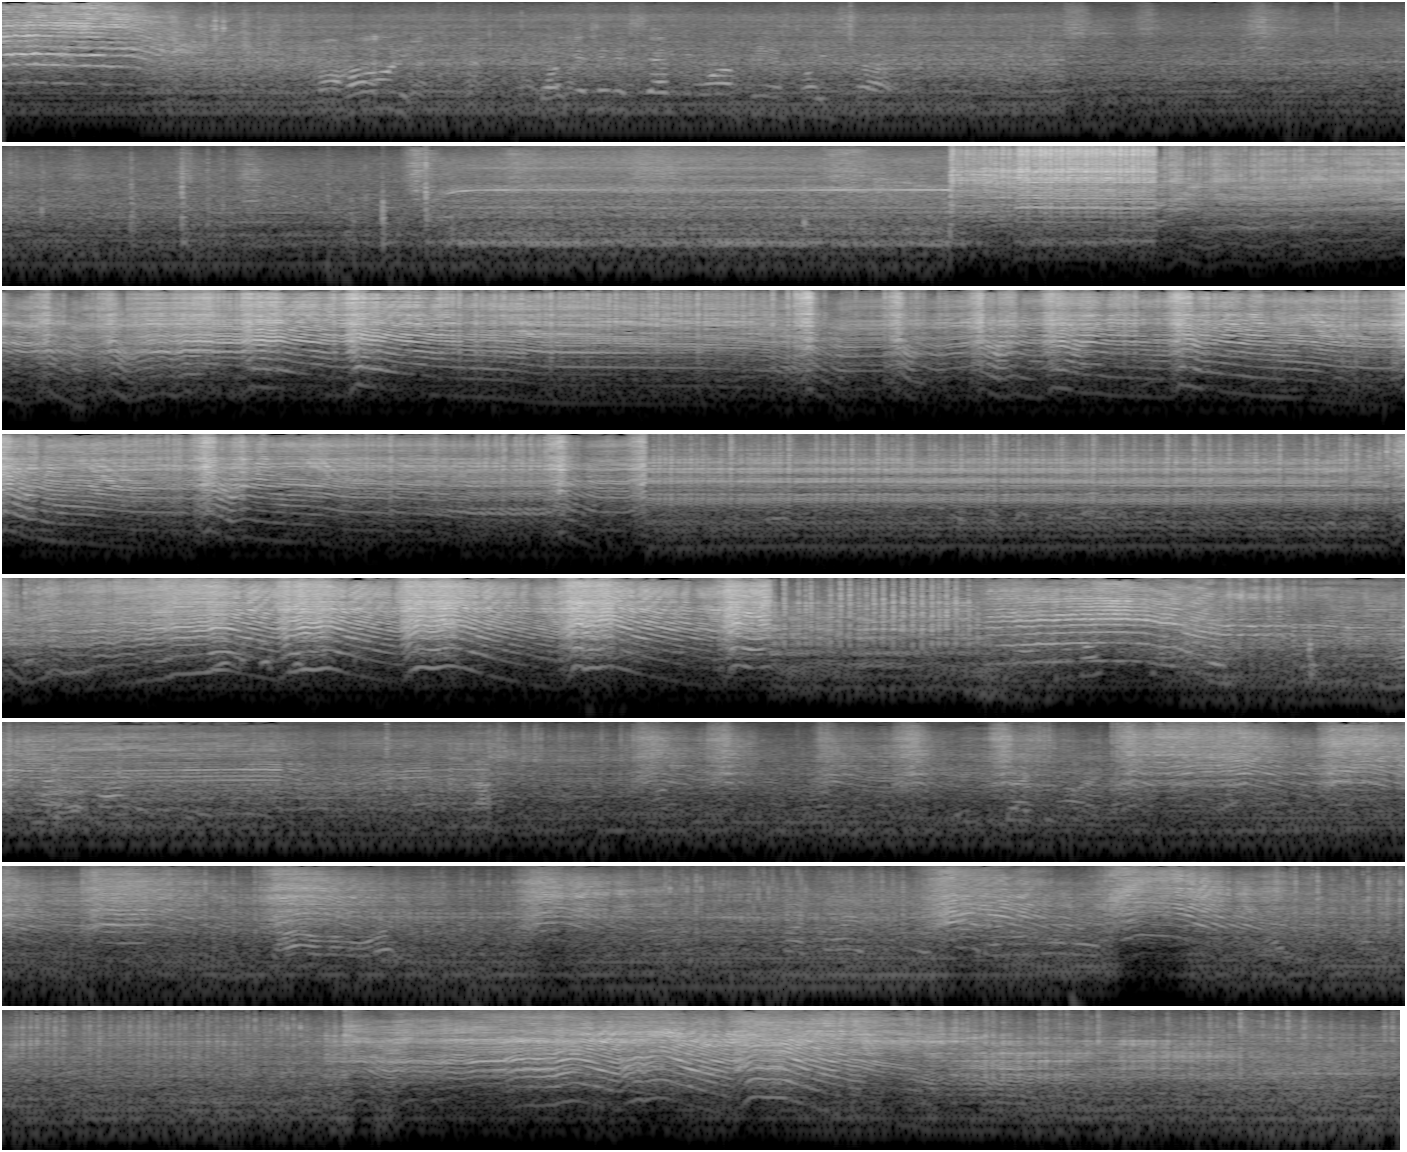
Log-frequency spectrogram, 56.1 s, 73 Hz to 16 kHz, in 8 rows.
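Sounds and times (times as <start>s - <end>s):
rc car motors revving: 0.0s - 5.4s, 8.2s - 56.0s.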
